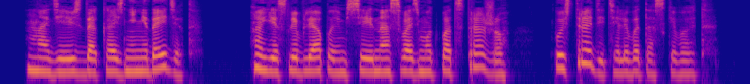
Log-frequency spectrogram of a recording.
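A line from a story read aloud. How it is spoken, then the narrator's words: Grim declaration. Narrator (Russian): заявил Дейш мрачно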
